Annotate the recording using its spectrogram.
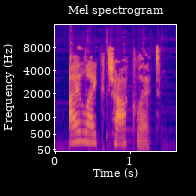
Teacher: and intentions in a conversation for instance saying I like chocolate with a stress on like can subtly express your fondness for chocolate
